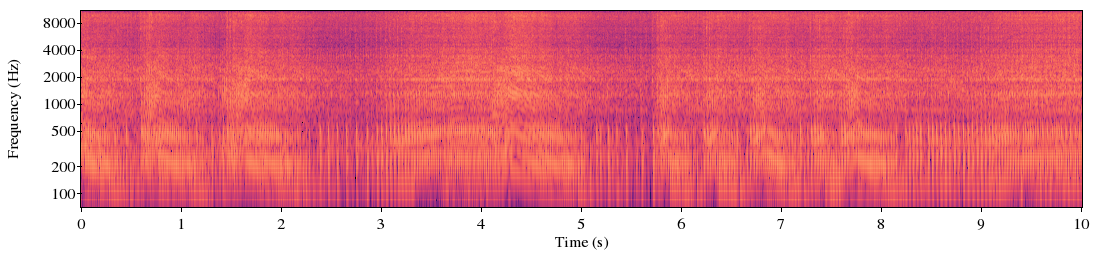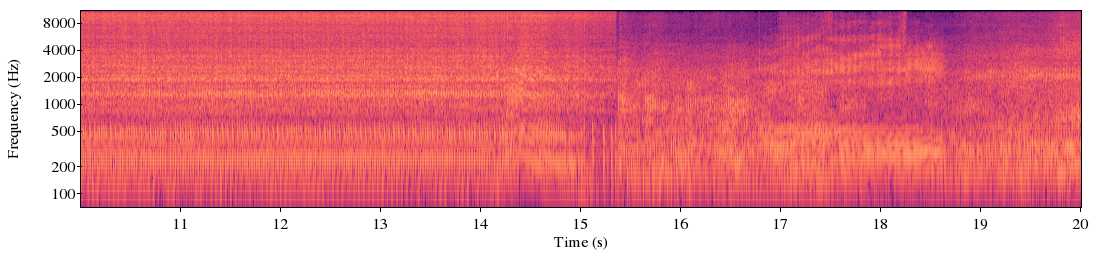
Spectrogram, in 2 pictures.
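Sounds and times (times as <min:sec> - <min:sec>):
motocross engine revving: 0:00.0 - 0:20.0.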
